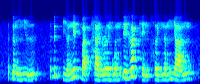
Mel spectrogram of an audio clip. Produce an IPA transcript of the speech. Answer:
ɗ ə˨˩ ŋ ɲ ɨ˨˩˨ | ɗ ə˦˥ k̚ ʔ i˨˩˨ ə̯ n e˦˥ k̚ ɓ a˨˩ k̚ s a˨˩ j ɹ ə˨˩ j w ə˨˩˦ m ɗ e˧ ɣ a˦˥ k̚ h e˨˩˨ n t̪ʰ ə˨˩ j n ə˨˩˦ m ɲ a˨˩˦ n

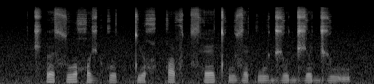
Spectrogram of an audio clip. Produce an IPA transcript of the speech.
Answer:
t͡ʃʼ ə s u χ ʊ ʒ k ʊ tː y χ q u f t͡sʰ ɛ tʰ u z ɛ k w u d͡ʒ ʊ d͡ʒ ə d͡ʒ u

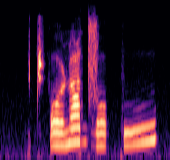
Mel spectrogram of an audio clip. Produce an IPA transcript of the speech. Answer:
t͡ʃʼ ɔ ɳ ɑ d͡z ɔ k u

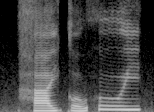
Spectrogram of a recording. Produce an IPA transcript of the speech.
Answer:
h aː˨˧ j k o˨˥ w h uː˥ j

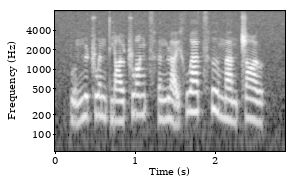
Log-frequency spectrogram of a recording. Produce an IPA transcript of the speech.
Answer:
p ṵ˨˩ n̪ y˥˨ ʈ͡ʂ w ə˥˨ n t̪ j ɑ˨˦ ʊ̯ ʈ͡ʂ w ɑ˦ ŋ t͡sʰ ə˨˦ n ɻ a̰˨˩ ɪ̯ x w ä˦ t͡sʰ ɹ̩˥˨ m a˥˨ n ʈ͡ʂ ɑ˥˨ ʊ̯

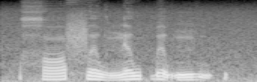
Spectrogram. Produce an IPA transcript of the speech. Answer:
x ɔ˨˦ f ə˧˩ w n ə˧ w ɓ ə̰˧˨ w ɲ ṵ˧˨ ʔ

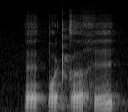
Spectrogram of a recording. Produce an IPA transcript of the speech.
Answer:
ɛ k͡p ɔ ɖ ɡ ɜ h e

